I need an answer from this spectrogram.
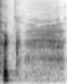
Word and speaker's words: Sikh: But if you like here in Fresno, Clovis, when I see Indians walking out, and most of them are Sikh, but it's pronounced Sikh, they understand Hindi, but Punjabi is very similar.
